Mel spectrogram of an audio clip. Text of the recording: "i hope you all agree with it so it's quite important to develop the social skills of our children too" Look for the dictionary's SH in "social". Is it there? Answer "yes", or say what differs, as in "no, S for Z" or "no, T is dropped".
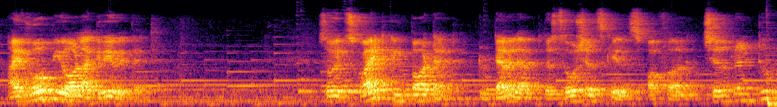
yes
